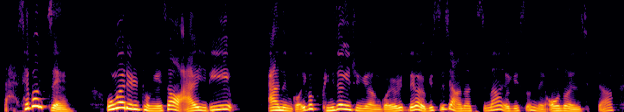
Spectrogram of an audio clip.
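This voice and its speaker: A woman giving a lecture, lively and animated, now and then imitating baby babble and a mother's talk. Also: medium pitch, fast talker, dry recording, dull audio. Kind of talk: university lecture.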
